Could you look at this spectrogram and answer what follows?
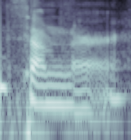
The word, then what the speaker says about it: Sumner: I am joined with a very special guest today, Damon Sumner.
